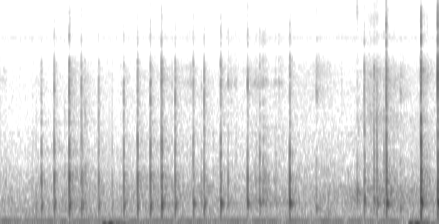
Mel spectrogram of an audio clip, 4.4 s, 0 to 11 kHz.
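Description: Long nails tap and scratch a tall plastic hair-conditioner bottle with a green label, held upright, its fill level not visible. A quick, irregular run of short, dry, hollow taps centered low-mid around 340 Hz dies almost instantly, mixed with faint scratching over a steady low hum. The taps grow louder and brighter toward the end.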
